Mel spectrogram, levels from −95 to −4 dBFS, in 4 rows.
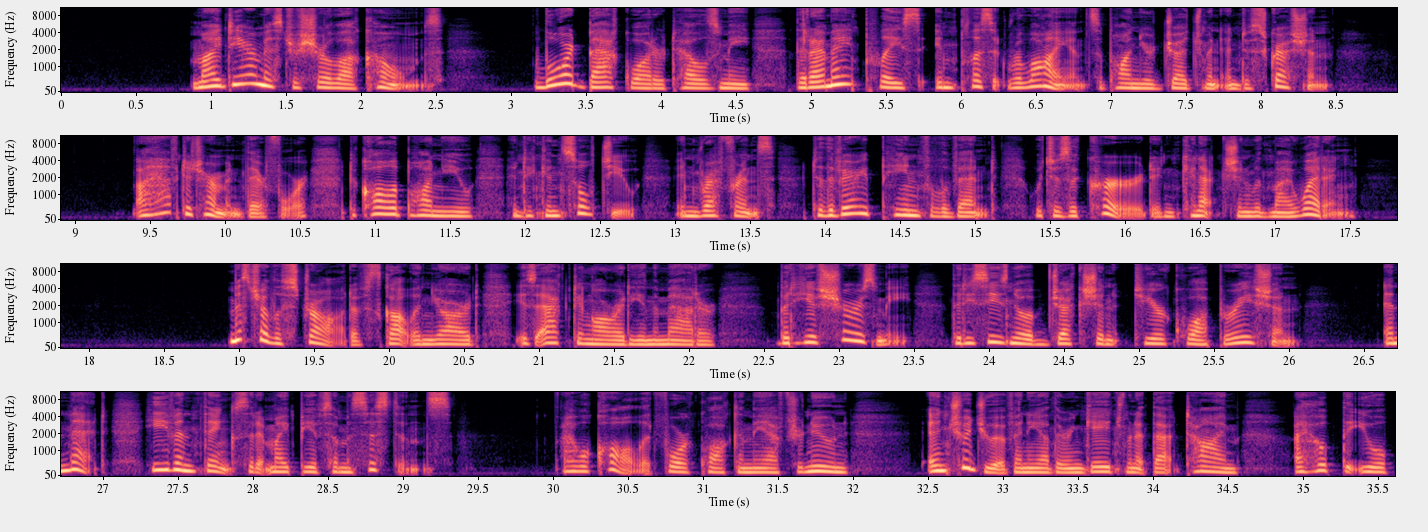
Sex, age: female, 40-59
